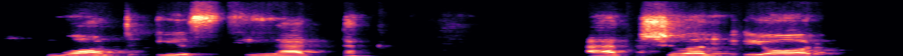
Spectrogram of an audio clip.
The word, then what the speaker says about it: LaTeX: Actual, your spelling is LATEX, but we can't say this latex, LaTeX or LaTeX. Okay, LaTeX or LAY hyphen tech, TECH, tech, or LaTeX. Okay, so this is the pronunciation of this word.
